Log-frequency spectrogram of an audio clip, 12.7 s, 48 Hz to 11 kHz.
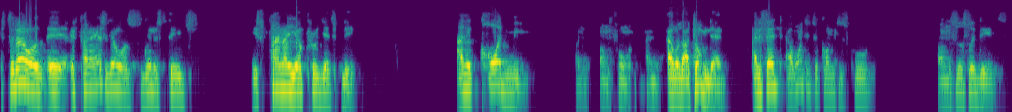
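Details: Adult man who has stammered for over 20 years, worse with nervousness and fear, with a family history (brother and sister also stammer); stuttering.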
